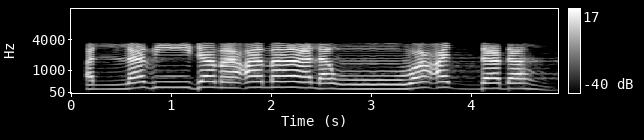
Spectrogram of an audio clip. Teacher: اب دونوں دال پر زبر ہے، زبر کو کھینچیں گے نہیں، ٹھیک ہے، اور آخر میں ہائے ہا کو ساکن کر دیں گے.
